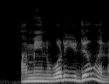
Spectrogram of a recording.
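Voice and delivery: mock screaming. Speaker recalls calling to their girlfriend about a water bug, imitating own screaming. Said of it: "I'm screaming".

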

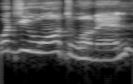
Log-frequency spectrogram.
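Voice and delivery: very high put-on cartoon character voice. Host doing a favorite kid's-cartoon line for his Cartoon Network spot, put-on cartoon voice. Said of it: "You're doing a lot of voices tonight".

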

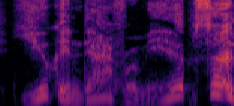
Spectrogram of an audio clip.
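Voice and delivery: grave, completely earnest, dead serious tone. Retelling a friend's wide-eyed question: imitating a friend's dead serious question. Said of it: "He was dead serious".

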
